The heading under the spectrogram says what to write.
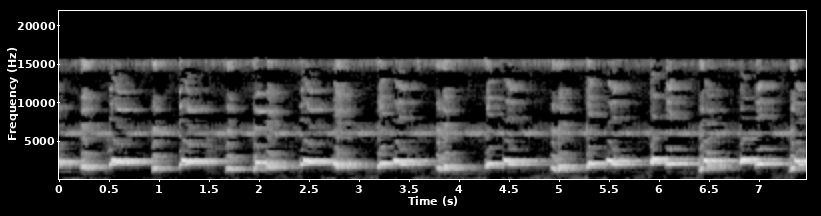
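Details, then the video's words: Yellow-vented bulbul (trucuk) kept caged under a cage cover in Kebumen, delivering 'ropelan panjang' song, a long chain of bright whistled phrases. Each phrase slurs downward and repeats roughly every half second without a break. "Trucuk Ropelan Panjang dalam krojong"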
